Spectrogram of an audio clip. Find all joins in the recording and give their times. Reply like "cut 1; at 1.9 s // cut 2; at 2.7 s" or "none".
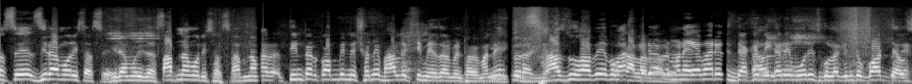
cut 1; at 2.6 s // cut 2; at 5.1 s // cut 3; at 7.3 s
